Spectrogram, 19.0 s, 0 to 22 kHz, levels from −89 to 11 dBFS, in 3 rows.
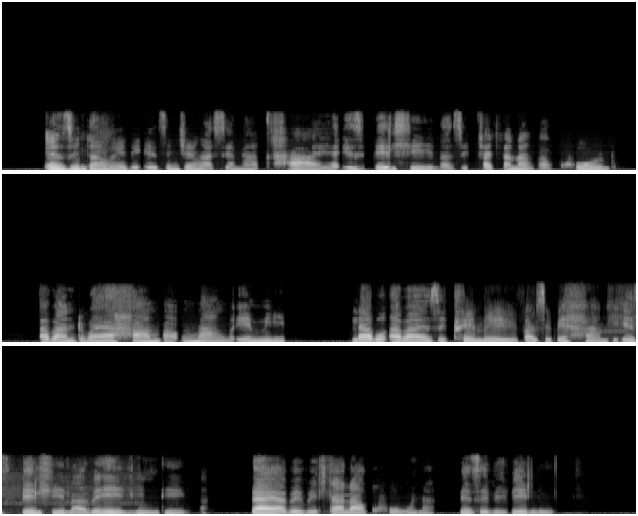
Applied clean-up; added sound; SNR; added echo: neural diffusion model UNIVERSE++.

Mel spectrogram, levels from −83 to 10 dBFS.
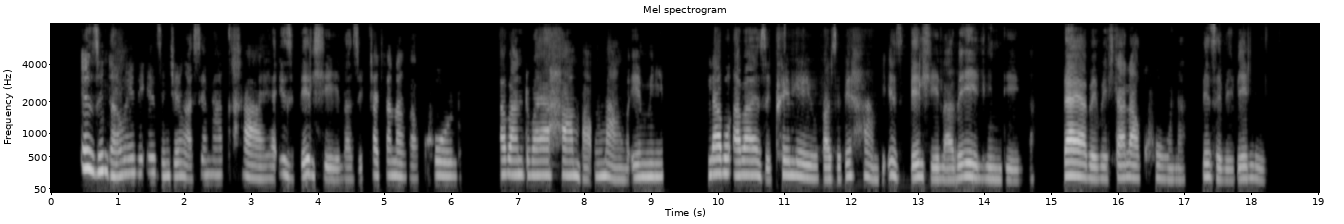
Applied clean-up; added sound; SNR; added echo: neural mask model DeepFilterNet 3.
